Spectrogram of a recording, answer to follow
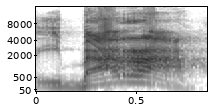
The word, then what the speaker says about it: Ybarra: And then people were like, no, it's pronounced Ybarra.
